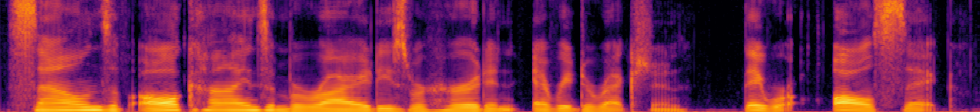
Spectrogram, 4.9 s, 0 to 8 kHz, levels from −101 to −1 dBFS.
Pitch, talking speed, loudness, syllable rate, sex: 150 Hz, 185 wpm, -18 LUFS, 5.4 syllables/s, female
